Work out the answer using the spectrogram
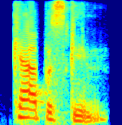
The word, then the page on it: capeskin: Indian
